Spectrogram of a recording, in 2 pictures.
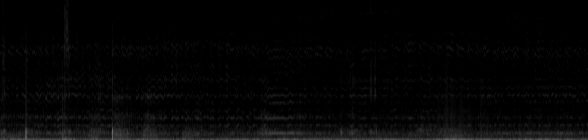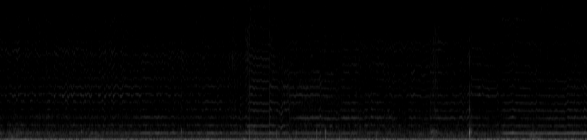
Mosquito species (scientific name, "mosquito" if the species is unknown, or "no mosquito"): Culex quinquefasciatus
